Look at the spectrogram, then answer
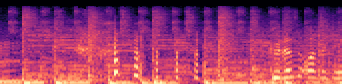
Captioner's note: laughing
